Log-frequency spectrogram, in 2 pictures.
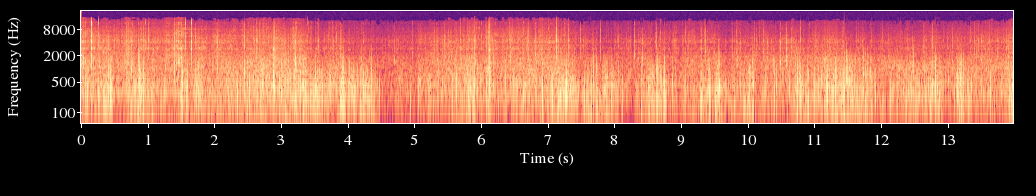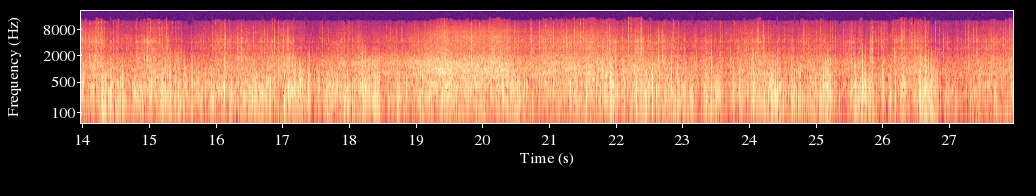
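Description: Wind buffets a microphone loudly, in rough gusts.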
